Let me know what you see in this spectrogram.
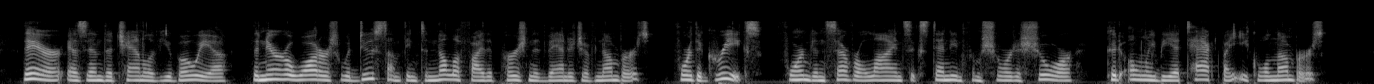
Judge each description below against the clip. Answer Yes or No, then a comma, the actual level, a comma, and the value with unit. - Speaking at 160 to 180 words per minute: Yes, average, 170 wpm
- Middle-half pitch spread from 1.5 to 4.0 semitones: Yes, average, 2.7 semitones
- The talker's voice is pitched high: Yes, high, 195 Hz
